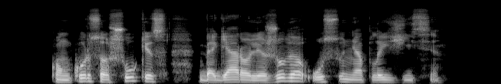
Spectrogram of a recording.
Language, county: Lithuanian, Vilnius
